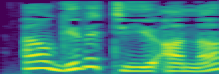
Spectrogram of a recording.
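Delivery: ordinary delivery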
